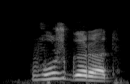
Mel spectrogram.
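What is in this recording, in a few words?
"вужгӧрӧд", Komi, female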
